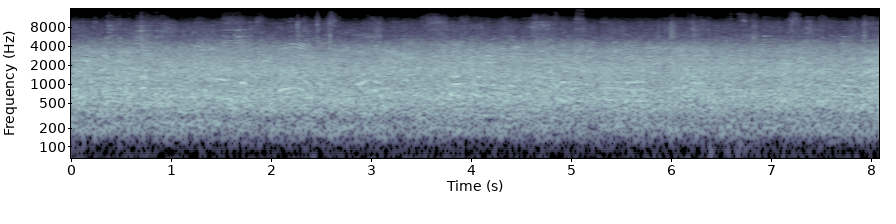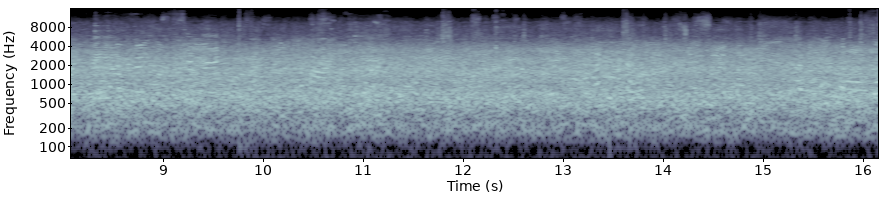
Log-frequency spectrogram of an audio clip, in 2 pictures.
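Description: A large crowd chatters loudly, filling a big echoing hall.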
